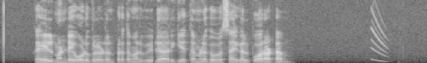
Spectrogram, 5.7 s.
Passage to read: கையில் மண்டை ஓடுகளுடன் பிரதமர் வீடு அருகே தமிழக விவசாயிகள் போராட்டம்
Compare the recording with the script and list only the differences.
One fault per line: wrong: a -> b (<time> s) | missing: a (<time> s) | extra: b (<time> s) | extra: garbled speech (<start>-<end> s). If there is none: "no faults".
no faults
